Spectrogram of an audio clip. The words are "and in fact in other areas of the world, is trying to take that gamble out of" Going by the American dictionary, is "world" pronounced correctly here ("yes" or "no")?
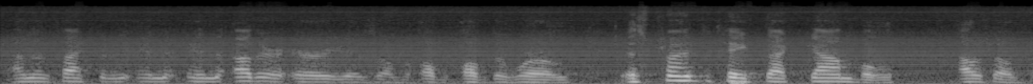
yes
